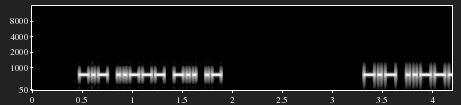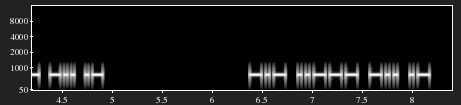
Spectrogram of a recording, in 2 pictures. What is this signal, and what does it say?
Morse code, heard as a keyed tone, about 31 wpm, 700 Hz. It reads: K2DA K2DA K2DA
